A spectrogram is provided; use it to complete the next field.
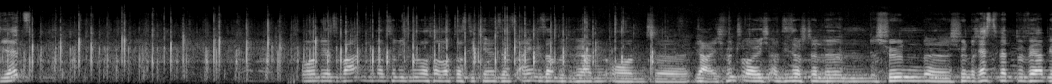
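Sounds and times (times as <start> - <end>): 
speech: 0.0 - 0.5, 3.0 - 10.5
audience applause: 0.0 - 7.0.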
